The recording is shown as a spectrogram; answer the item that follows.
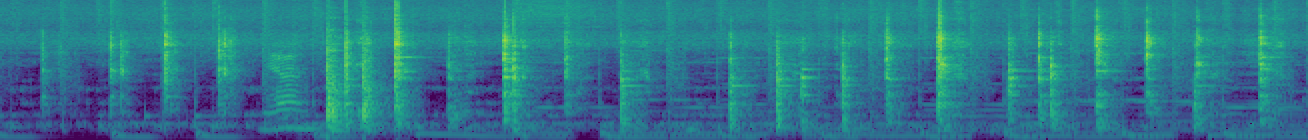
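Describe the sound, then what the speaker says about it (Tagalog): Garlic and onion sautéing in a pan for fried rice with sausage, a sizzle under rhythmic, regular scrapes and taps of a spatula against the pan, with a brief spoken word. "Ilagay na natin ang ating garlic. At ang susunod natin ilagay ang ating onion."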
